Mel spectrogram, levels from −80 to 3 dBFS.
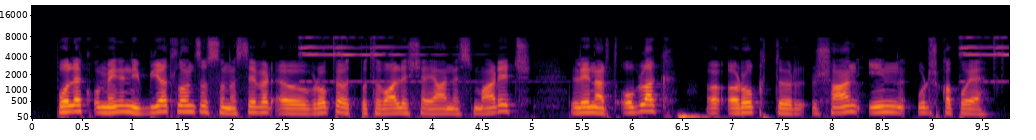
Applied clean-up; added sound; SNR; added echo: none; Bell / Doorbell; 20 dB; none.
